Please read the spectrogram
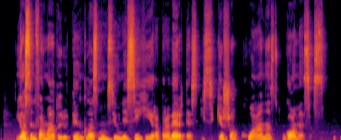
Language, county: Lithuanian, Alytus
